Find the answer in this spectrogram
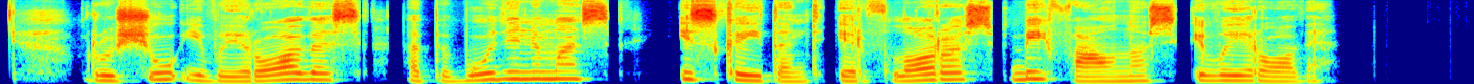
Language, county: Lithuanian, Šiauliai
